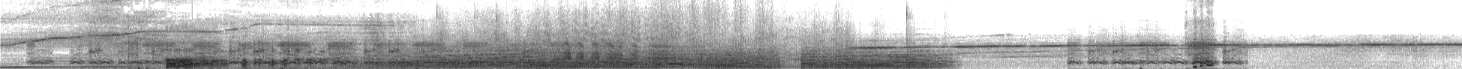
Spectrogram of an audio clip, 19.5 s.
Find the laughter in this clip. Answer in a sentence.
You can hear the laughter from 2.2 to 4.5 s, from 7.5 to 9.1 s and from 15.8 to 16.2 s.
